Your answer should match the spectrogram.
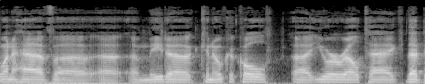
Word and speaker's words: canonical: Yes, you pronounce it canonical. Rog is just correcting me in VIM. Yes, it's canonical is the correct way to pronounce it.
